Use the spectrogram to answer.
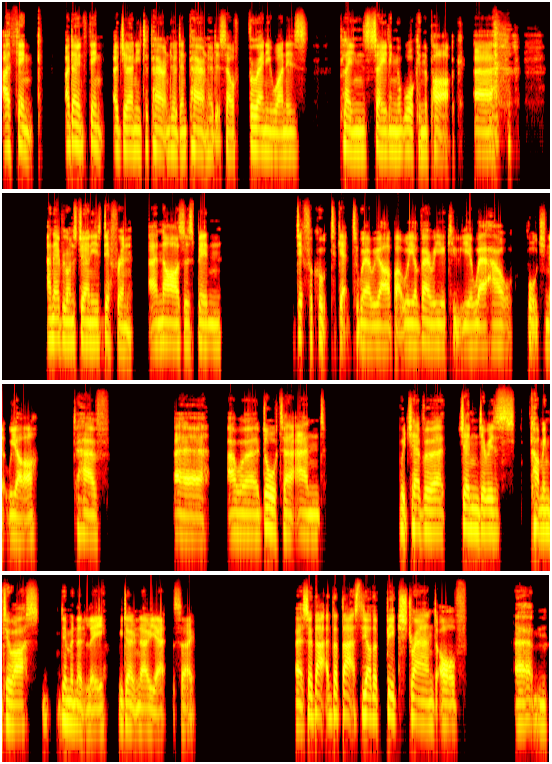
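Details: Adult man with a lifelong speech stammer, showing as blocks and repetitions, which he describes as not too severe; stuttering.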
